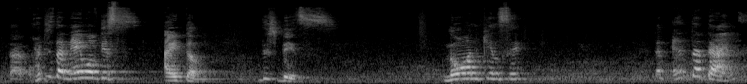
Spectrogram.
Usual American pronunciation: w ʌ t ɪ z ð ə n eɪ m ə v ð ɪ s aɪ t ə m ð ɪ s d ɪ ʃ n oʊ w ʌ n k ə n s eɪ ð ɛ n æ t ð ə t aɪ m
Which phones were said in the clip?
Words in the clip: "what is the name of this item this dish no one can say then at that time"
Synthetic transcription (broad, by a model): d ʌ t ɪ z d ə n eɪ m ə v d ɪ s aɪ t ə m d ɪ s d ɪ s n oʊ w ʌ n k ə n s eɪ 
